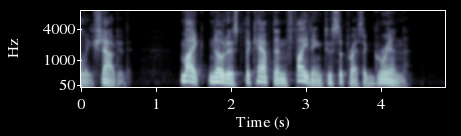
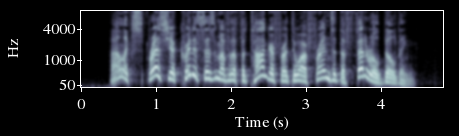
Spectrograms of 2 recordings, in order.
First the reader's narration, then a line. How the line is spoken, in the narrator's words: Sully snapped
